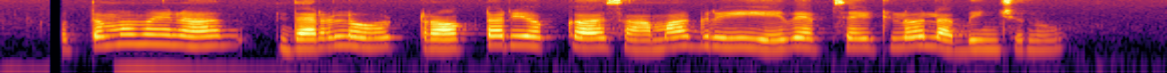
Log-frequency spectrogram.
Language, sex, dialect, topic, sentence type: Telugu, female, Utterandhra, agriculture, question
